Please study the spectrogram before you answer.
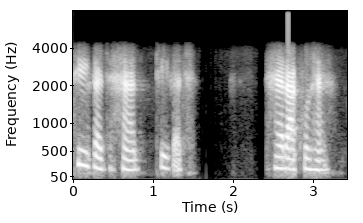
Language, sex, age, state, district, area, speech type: Bengali, female, 45-60, West Bengal, Jalpaiguri, rural, conversation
